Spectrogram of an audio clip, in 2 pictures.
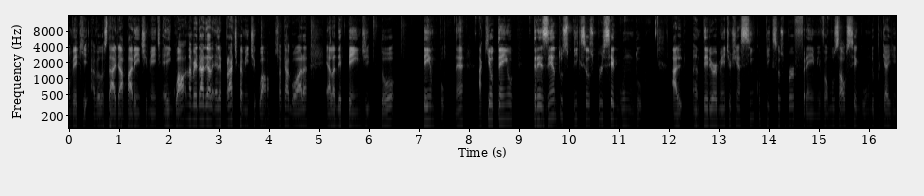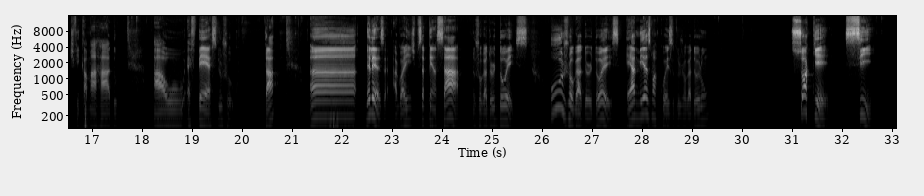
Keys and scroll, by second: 0.0-2.1 typing, 3.8-8.2 typing, 28.5 ctrl+c, 29.9 Return, 30.0 Return, 30.2 ctrl+v.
